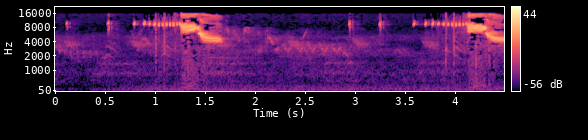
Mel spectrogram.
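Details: Aggressive blue-black grassquit singing: two loud buzzy, rising-then-falling notes about three seconds apart, each preceded by a run of dry ticking clicks that speed up into the note, over a quiet rural background.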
